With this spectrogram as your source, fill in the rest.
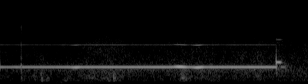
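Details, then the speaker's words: Minelab GPX 6000 metal detector in manual mode, seven clicks: steady high threshold tone holds briefly then cuts to quiet as the threshold tone is switched off. "now we are in seven clicks manual and i'm going to turn the threshold off so you can hear the difference"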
